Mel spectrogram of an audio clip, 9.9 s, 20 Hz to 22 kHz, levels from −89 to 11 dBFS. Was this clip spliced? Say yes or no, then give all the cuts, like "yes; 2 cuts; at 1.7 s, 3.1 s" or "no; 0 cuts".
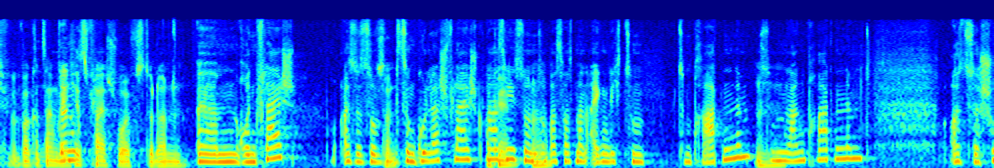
no; 0 cuts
